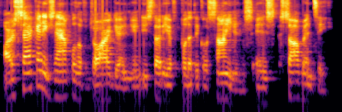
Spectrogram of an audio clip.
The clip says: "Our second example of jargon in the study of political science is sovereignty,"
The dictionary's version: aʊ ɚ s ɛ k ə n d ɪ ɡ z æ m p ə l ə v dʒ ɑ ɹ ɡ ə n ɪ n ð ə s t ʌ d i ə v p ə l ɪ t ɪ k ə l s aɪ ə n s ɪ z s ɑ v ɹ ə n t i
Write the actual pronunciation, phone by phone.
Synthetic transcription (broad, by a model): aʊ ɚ s ɛ k ə n d ɪ ɡ z æ m p ə l ə v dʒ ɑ ɹ ɡ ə n ɪ n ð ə s t ʌ d i ə v p ə l ɪ t ɪ k ə l s aɪ ə n s ɪ z s ɑ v ɹ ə n t i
